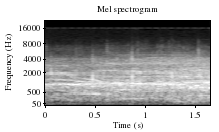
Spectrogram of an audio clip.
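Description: A basketball arena crowd roars and cheers loudly after a foul, a dense, continuous wash of shouting voices with no single voice standing out.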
